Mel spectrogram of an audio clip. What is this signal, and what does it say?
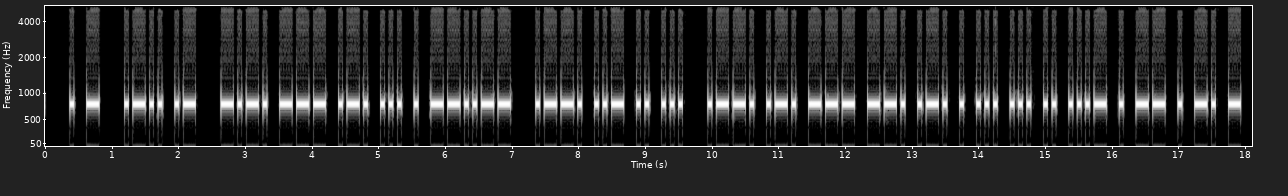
Morse code, heard as a keyed tone, about 19 wpm, 800 Hz. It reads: ET LA CORSE, PUIS PROGRESSIVEMENT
